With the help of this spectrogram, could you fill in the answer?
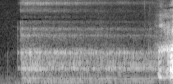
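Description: A single sneeze: a drawn-out, voiced build-up lasting over a second, then a sharp, louder burst at the very end. No one speaks.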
